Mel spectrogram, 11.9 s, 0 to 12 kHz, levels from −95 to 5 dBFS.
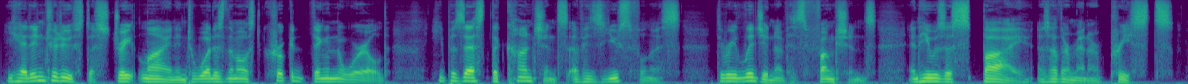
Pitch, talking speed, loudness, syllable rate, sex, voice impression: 100 Hz, 190 wpm, -22 LUFS, 5.3 syllables/s, male, masculine, middle-aged, tensed, powerful, hard, clear, cool, calm, mature, wild, lively, strict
